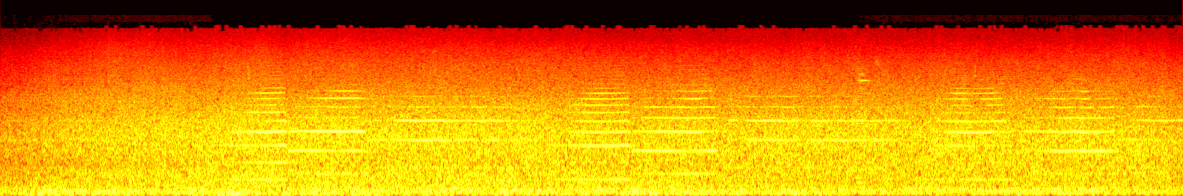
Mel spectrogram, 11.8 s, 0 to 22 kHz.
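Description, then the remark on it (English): A bugle plays taps in slow, sustained phrases of held notes at the World War II Memorial in Washington, D.C., where President Donald Trump laid a wreath for the 75th anniversary of VE Day. It sounds over a steady, loud rush of splashing water from the memorial's water feature throughout. “And President Donald Trump laid a wreath at the World War II Memorial in Washington, D.C., where taps was played over the sounds of the memorial's water feature.”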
